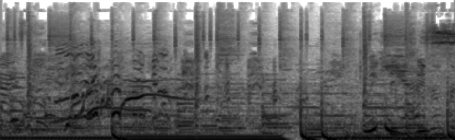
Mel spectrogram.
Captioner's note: crowd laughing; crowd mumbling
